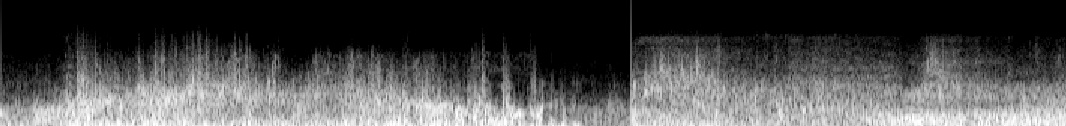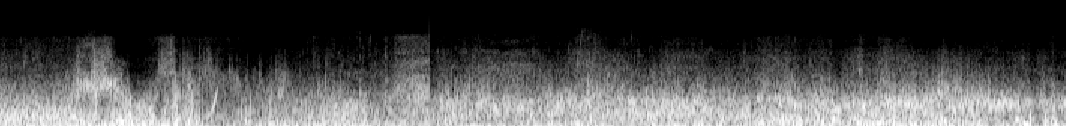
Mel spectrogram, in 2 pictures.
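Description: Sea water rushing and splashing around a GoPro held at the water's surface, with wind buffeting the microphone. A short drop in level comes about three seconds in.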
